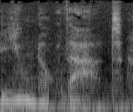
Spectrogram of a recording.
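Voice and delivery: slow, gentle whisper. Acted. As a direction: soften it to calm her. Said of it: "Bishop said gently".

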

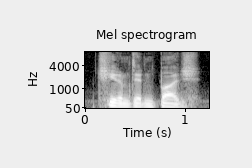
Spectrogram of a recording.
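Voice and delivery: plain reading voice

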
